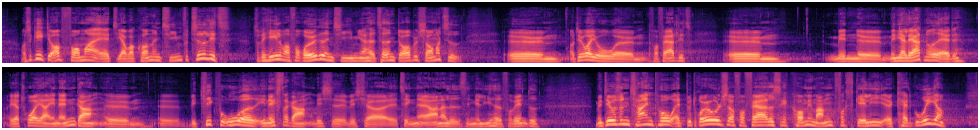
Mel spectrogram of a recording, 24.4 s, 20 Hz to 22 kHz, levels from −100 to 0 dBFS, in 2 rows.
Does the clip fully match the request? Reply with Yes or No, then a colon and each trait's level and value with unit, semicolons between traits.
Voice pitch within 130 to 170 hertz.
Yes: medium, 140 Hz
